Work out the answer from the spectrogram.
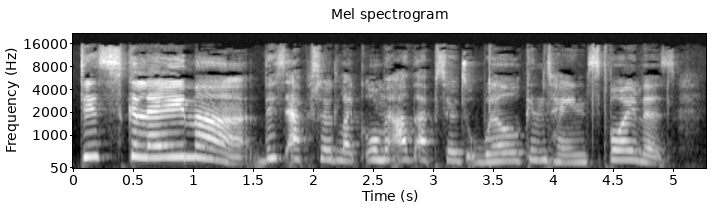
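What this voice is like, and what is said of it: British accent. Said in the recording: “spoilers will be spoiled with my British accent”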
